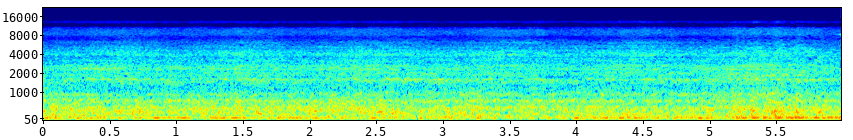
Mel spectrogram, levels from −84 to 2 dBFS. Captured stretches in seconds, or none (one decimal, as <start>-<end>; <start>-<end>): 5.1-6.0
